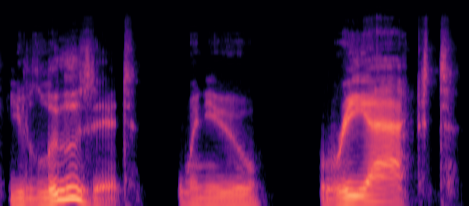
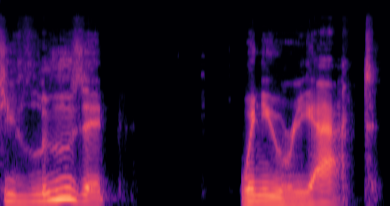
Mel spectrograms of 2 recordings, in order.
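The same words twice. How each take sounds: First: The word 'react' sounds suggestive and drawn out. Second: The word 'react' sounds plain and neutral. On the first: The speaker calls it wrong. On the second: The speaker calls it right.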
